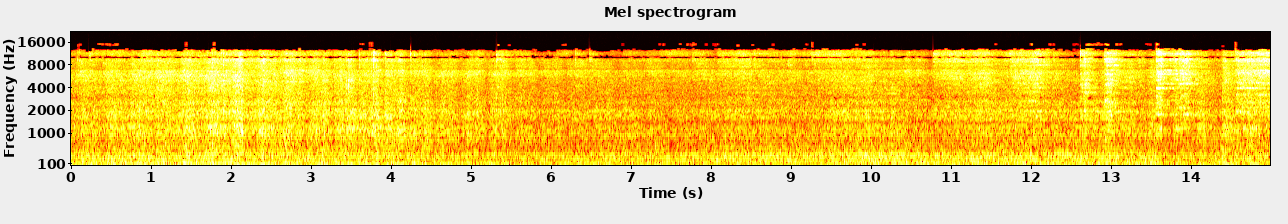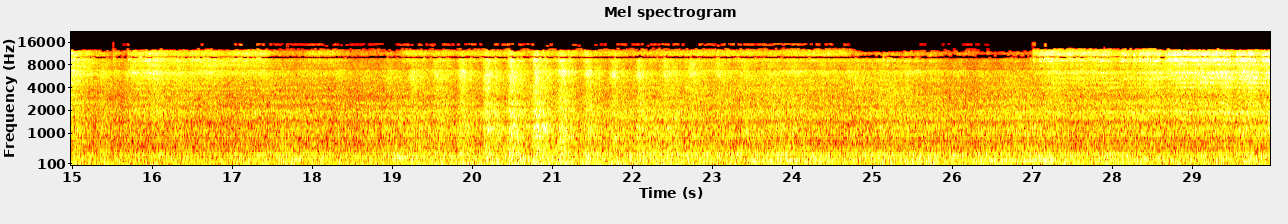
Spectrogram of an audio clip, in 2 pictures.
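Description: Freight cars of a long stone train rolling past at speed: a steady rumble and rattle of steel wheels on the rails, with a cluster of sharp clicks over the rail about halfway through.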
